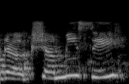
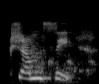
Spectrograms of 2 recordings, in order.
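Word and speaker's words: ಕ್ಷಮಿಸಿ: For Kshamisi, usually we pronounce like this, Kshamsi, where me becomes mother.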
